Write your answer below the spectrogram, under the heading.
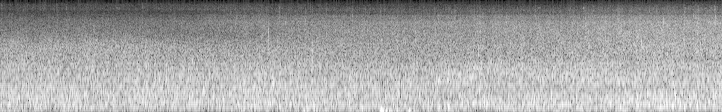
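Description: Creek water rushing steadily over rocks, an even hiss of flowing water. One brief low thump about four seconds in.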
